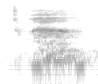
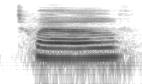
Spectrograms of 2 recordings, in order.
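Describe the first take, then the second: First: Voiceless whispered twelve. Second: Said in the usual way. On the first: Shown as a demonstration. Teacher redoing the number she should have whispered, whispered. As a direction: breathe the word Twelve with no voice. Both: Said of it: "Oh, that was a whisper".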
